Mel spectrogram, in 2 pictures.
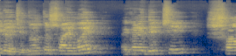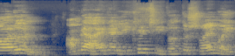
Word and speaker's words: স্মরণ: দন্ত স্বয়ম এখানে দেখছি স্মরণ আমরা এটা লিখেছি দন্ত স্বয়ম কিন্তু ম কে উচ্চারণ করছি না আমরা এটাকে বলছি স্মরণ এইটা এইটা উচ্চারণ করছি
